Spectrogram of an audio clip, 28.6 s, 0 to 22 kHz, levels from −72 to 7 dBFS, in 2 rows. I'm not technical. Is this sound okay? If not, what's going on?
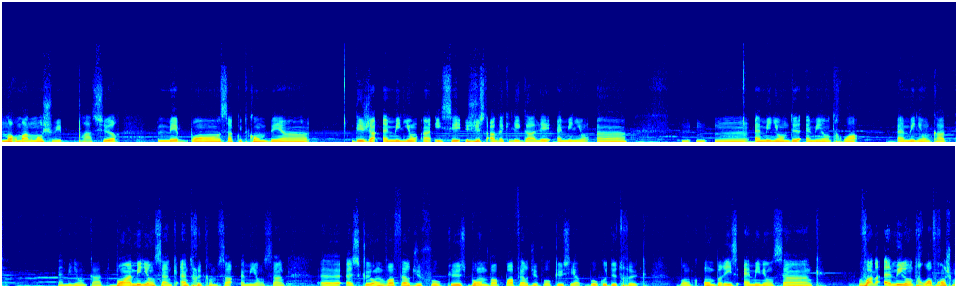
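Yes, it's fine; nothing here sounds broken or wrong.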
